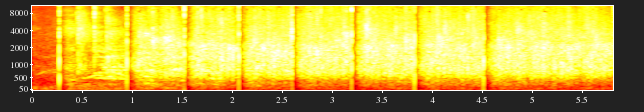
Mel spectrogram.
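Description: A studio audience breaks into loud, sustained applause, a dense wash of many hands clapping that holds steady for about six seconds, broken by a few brief, sharp dips.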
